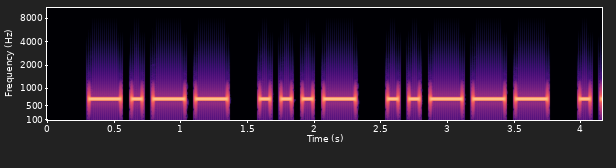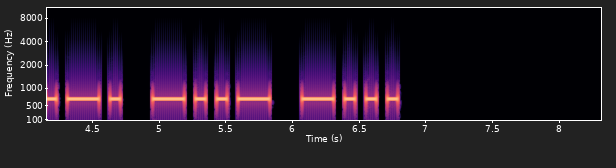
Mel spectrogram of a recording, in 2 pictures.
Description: Morse code, heard as a keyed tone, about 15 wpm, 700 Hz. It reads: YV2FXB
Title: DXCC-100 Call Signs - 6 Characters - Repeated 3x - 15wpm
